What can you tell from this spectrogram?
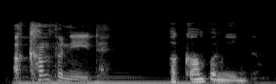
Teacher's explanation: So our stress is right in the middle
